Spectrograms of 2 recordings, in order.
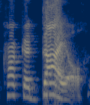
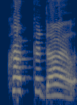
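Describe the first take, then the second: First: The stress is on the last syllable. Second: The stress is on the first syllable. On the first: The speaker calls it wrong. "It's that dial. You don't want to emphasize the end of the word like that" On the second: The speaker calls it right. "It's not crocodile"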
